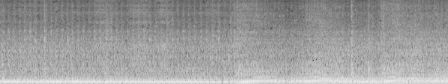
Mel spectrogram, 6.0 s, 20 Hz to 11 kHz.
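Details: 1963 Nissan Junior four-cylinder ute, unused for 15 years, first start with a leaking carby: fast, uneven idle that hunts, sags and backfires, running better with choke and won't hold idle. Owner thinks it starves for fuel; finding: vacuum leak.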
